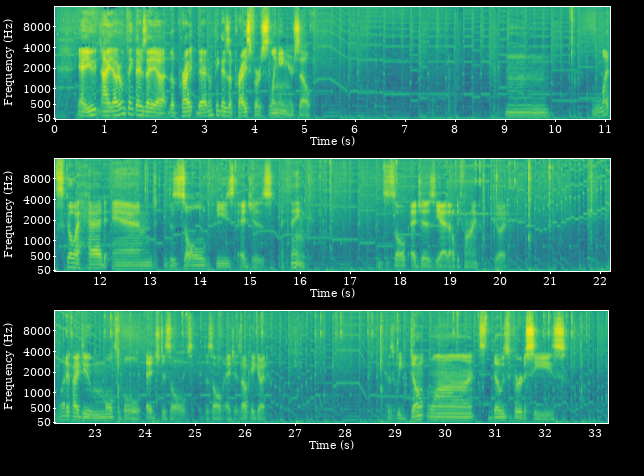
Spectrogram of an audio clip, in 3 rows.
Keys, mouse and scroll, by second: 8.7-9.1 scroll up 3, 14.7 shift+right click, 16.6 Delete, 19.6 right click, 20.2 shift+right click, 22.5 shift+right click, 23.3 shift+right click, 24.2 Delete, 26.3 right click, 26.6 scroll down 3, 27.5 shift+right click, 28.1 right click, 28.7 right click, 29.3 Delete, 32.0 right click, 32.5 shift+right click.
